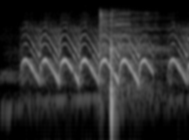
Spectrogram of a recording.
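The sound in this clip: An ambulance siren passing outside, wailing in rapid, regular rising-and-falling yelps that repeat steadily, loud and alone, with one sharp crack midway and a brief gap before the yelping resumes.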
